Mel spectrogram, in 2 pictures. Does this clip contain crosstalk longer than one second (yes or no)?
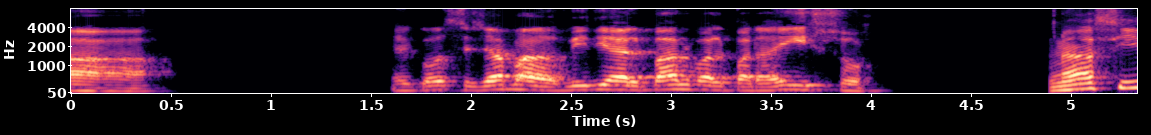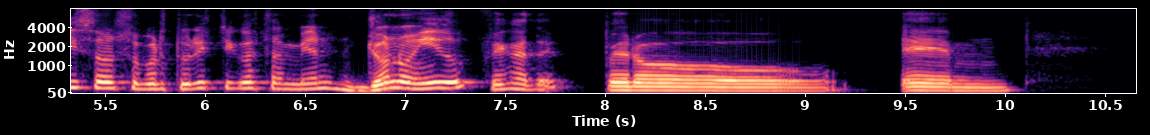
no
